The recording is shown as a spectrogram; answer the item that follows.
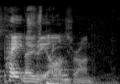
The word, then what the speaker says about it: Patreon: I can't say... Why can I never say that properly? The website is Patreon.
